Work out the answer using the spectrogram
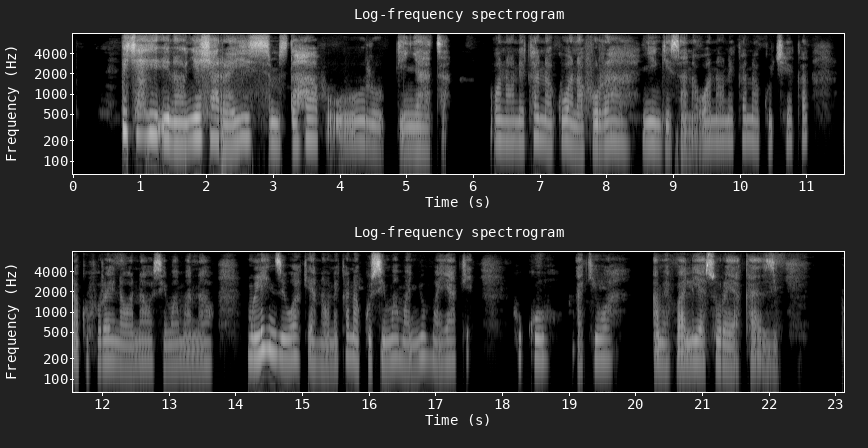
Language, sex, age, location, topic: Swahili, female, 25-35, Nakuru, government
